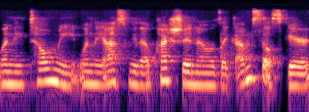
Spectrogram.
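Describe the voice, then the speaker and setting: Here a woman talks at a very fast pace with a slight Spanish accent. Her pitch is medium. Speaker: community organizer. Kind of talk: interview. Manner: animated.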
